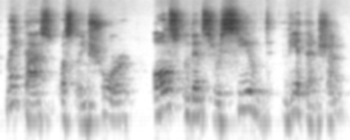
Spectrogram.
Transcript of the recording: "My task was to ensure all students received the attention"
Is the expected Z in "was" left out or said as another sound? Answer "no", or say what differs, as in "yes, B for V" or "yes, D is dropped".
yes, S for Z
